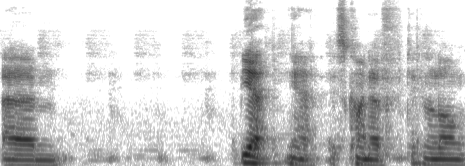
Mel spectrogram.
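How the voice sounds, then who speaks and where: At a very slow pace, a man speaks with a fairly low pitch and fairly even intonation. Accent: English. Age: 30s. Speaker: small business owner vlogger. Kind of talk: casual vlog monologue. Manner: halting, many fillers.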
